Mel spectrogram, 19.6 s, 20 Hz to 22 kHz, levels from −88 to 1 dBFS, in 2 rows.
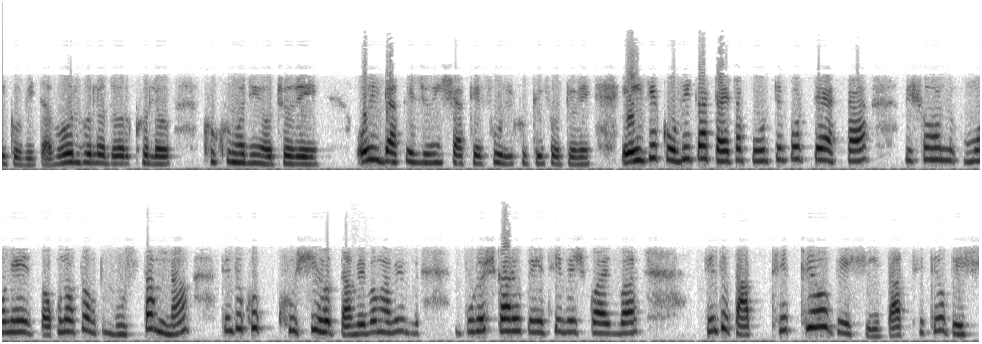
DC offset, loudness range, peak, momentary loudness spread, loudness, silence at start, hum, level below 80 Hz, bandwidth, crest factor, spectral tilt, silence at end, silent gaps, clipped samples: under 0.1%; 4 LU; 0 dBFS; 12 LU; -15 LUFS; 0 s; none; -52 dBFS; 8 kHz; 14 dB; -8 dB/octave; 0 s; none; under 0.1%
